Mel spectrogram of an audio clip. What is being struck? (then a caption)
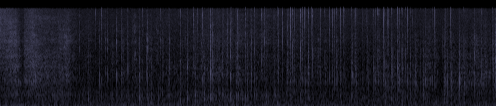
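Glossy paper page of a hardcover book. Both hands tap rapidly with their fingertips on the printed page of a large open hardcover photo book with thick glossy paper pages, with light scratching. The clip opens with a brief, bright papery scratching hiss, then becomes a dense stream of quick, crisp, dry taps that die away almost instantly, over a faint low rumble.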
